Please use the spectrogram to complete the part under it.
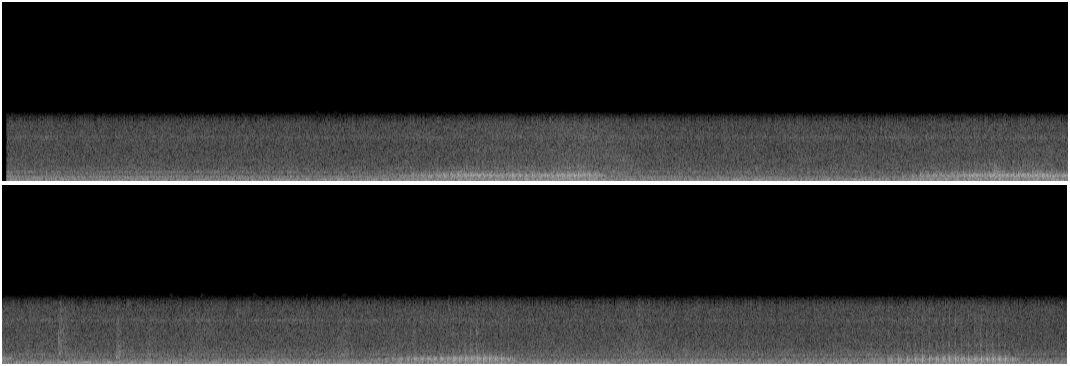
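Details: A sleeping Puggle puppy nuzzled into a pillow snores softly, breathy swells about every four seconds over a steady hiss of room noise.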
